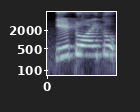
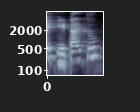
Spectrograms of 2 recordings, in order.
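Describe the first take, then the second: First: Said in the usual way. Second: एट आई तो run together as "etaaytu"; words joined. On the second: Shown as a demonstration. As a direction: drop the u of etu in एट आई तो. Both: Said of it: "इसको हम जोड़ के बोलेंगे".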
